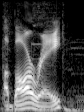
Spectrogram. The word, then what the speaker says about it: abare: A baray is defined here as attacking while you are at negative frame advantage, pronounced a abare.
